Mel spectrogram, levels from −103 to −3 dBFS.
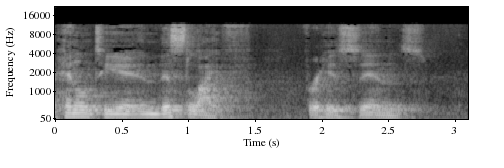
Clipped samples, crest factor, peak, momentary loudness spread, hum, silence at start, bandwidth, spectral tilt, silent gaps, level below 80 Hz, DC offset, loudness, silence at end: under 0.1%; 18 dB; -12 dBFS; 16 LU; none; 0 s; 11.5 kHz; -4 dB/octave; none; -54 dBFS; under 0.1%; -27 LUFS; 0.3 s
